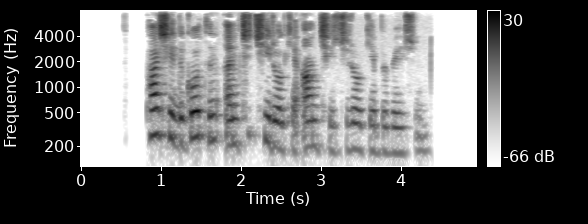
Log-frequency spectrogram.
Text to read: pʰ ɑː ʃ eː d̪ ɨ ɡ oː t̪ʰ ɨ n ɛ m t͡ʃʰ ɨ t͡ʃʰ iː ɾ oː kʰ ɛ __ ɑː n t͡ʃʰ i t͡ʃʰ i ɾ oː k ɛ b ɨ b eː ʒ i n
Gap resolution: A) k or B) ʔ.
B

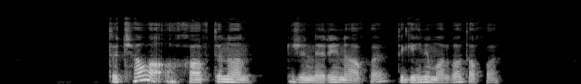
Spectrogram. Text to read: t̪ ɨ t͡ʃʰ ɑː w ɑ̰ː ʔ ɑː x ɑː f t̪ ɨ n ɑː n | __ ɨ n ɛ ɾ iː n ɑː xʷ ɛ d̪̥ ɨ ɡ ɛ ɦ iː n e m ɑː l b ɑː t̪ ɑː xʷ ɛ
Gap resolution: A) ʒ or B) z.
A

